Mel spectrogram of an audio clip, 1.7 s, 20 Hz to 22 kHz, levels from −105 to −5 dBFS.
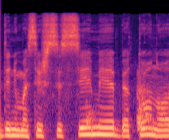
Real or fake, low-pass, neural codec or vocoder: fake; 14.4 kHz; vocoder, 48 kHz, 128 mel bands, Vocos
